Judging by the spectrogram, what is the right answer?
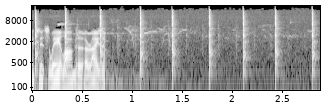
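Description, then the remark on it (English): A person speaks briefly, then a video game hammering effect plays as loose shelter wall pieces are hammered together: sharp, bright knocks repeating at a steady pace, about six or seven evenly spaced strikes, each with a quick decay. “Hammer these together.”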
